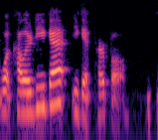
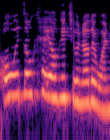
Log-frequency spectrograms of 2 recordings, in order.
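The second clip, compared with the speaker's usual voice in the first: higher, soothing mother's voice; comforting mom; 7 semitones higher, faster than usual. Retold or imitated. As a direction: soothe a crying child. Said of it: "mom go and hug the child and go".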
